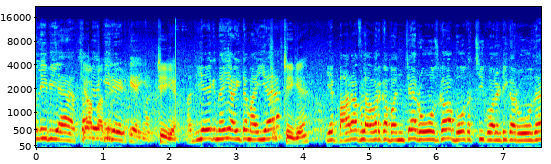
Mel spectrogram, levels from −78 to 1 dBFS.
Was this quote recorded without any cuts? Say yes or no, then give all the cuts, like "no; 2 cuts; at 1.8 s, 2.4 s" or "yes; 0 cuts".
no; 1 cut; at 2.2 s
